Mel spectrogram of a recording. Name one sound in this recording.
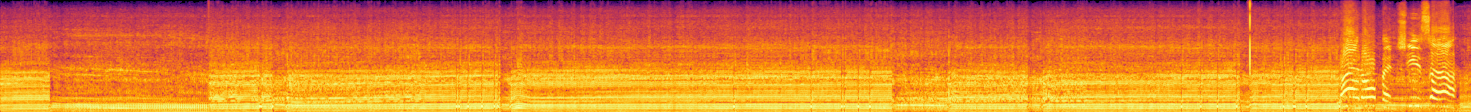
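A motorcycle engine hums steadily close by, its pitch shifting as the rider changes gears.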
